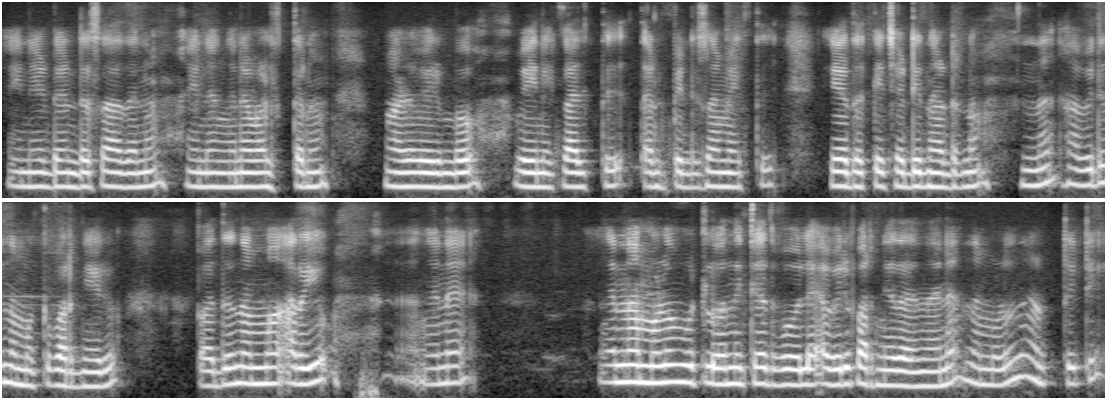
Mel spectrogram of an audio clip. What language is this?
Malayalam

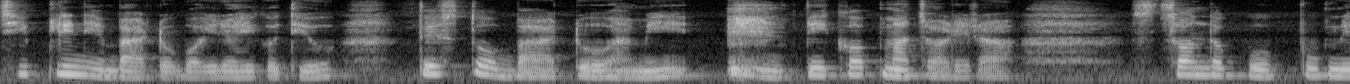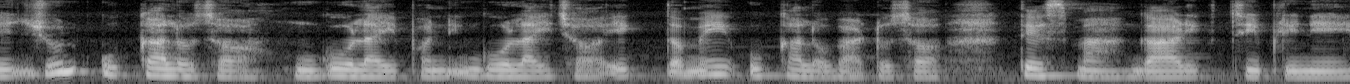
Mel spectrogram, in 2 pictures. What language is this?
Nepali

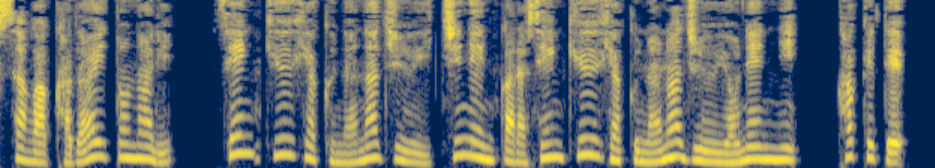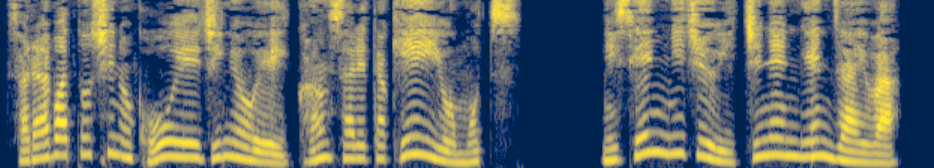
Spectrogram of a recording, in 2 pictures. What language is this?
Japanese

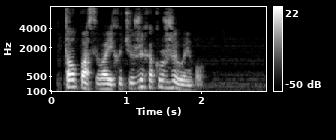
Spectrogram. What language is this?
Russian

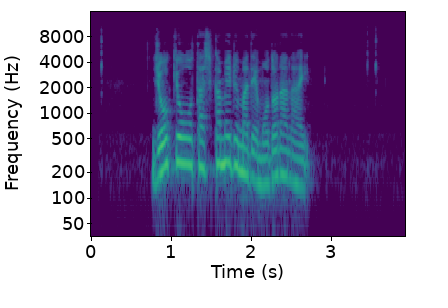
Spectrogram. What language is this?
Japanese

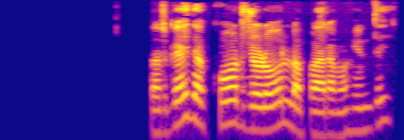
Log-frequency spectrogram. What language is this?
Pashto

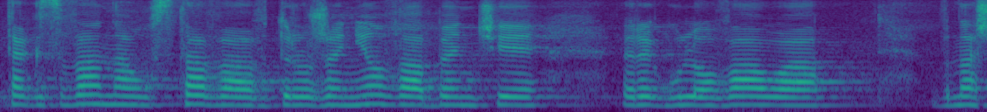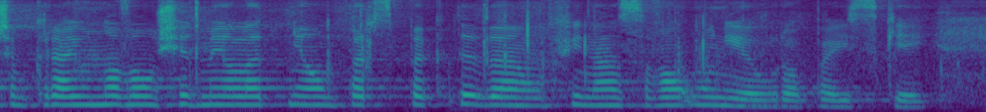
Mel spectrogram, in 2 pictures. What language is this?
Polish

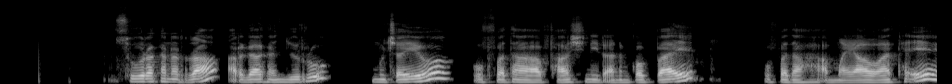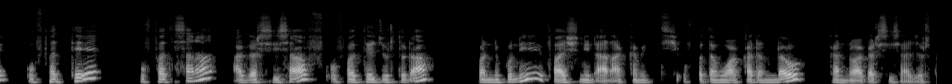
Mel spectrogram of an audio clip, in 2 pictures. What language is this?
Oromo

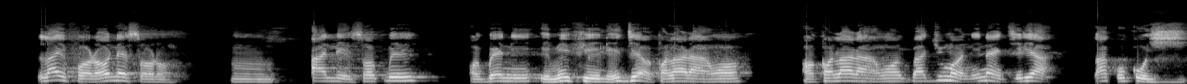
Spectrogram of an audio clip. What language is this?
Yoruba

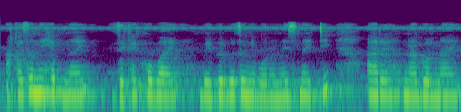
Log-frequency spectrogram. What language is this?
Bodo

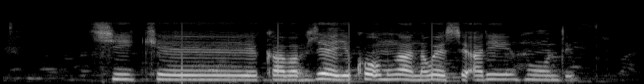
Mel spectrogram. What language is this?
Kinyarwanda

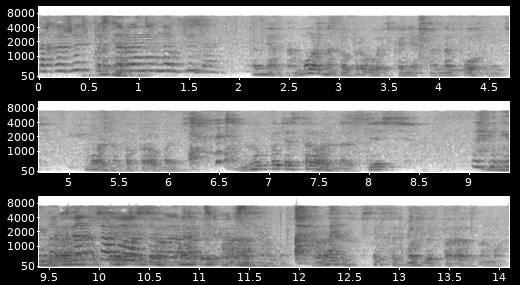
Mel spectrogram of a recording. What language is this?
Russian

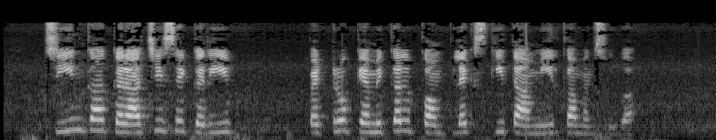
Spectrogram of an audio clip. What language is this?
Urdu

